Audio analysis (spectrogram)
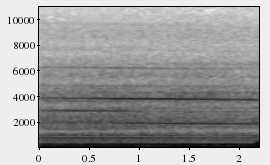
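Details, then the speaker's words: Roban Bell 407 RC helicopter after a re-gear, hovering: a steady whir with a brief squeal rising in pitch near the end. This is gear lash, with roughly 3–5 mm or more of play between the tail and main gears. "seconds to kind of a squeeing sound what what is that that that's just the the Lash in the gear"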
